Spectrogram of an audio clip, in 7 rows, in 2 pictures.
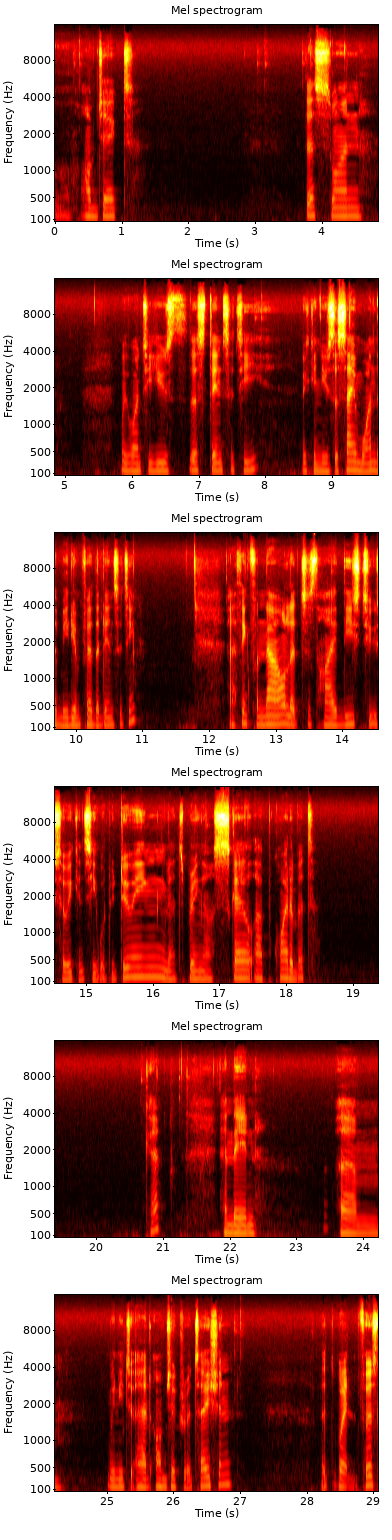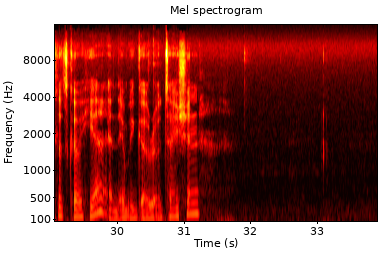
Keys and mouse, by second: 6.5-8.0 drag, 13.8 click, 16.8-20.7 drag, 21.2-22.0 shift+middle drag, 25.9 click, 26.9 click, 30.4 click, 32.0-33.9 drag.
